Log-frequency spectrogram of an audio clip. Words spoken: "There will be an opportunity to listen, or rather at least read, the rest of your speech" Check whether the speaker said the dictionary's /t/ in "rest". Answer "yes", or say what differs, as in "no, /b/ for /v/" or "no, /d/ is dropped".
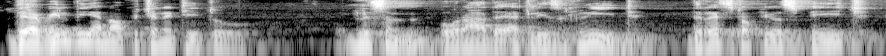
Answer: yes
